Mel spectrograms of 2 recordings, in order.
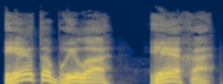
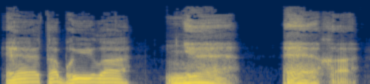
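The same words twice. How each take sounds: First: Slower, raised pitch on the quote; a touch of character, drawn out and higher; mildly acted self-reassurance; lightly voiced gravedigger. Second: Very slow, spaced-out spooky voice; ominous, measured correction; low goblin voice. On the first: Gabriel reassures himself in the story. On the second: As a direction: draw out each word as the unearthly stranger. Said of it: "послышался низкий голос". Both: A narrator's reading.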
